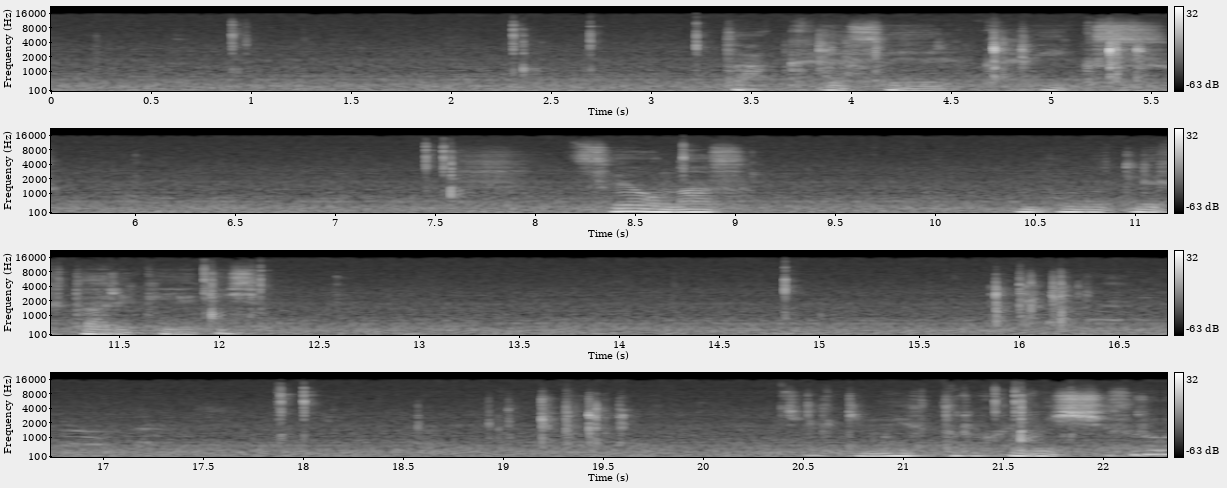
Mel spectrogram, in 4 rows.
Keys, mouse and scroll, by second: 1.2 click, 3.1 middle click, 4.1 s, 9.1 click, 12.6-15.7 middle drag, 16.2 s, 19.6 g, 22.2-22.3 middle drag.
